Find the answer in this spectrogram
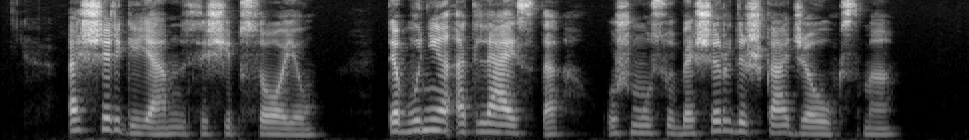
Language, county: Lithuanian, Vilnius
